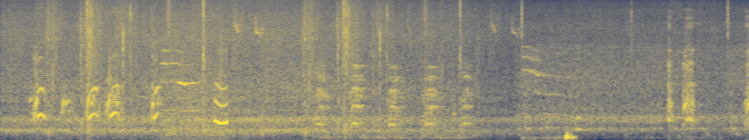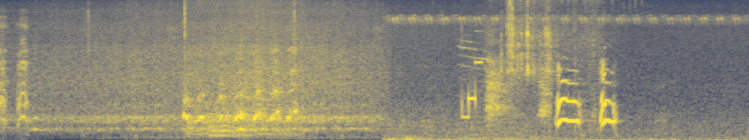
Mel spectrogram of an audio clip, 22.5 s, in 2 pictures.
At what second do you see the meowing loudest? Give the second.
3 s.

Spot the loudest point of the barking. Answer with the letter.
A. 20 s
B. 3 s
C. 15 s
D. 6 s
A.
